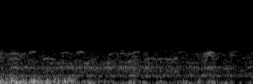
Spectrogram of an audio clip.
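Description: Geese honk in a flock outdoors on a wet trail at night, repeated nasal calls overlapping at a moderate distance, fairly faint and continuous.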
